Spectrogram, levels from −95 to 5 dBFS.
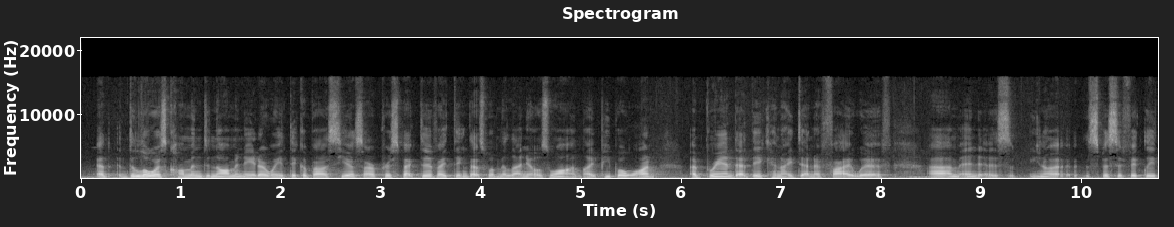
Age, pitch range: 20-39, 170-190 Hz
